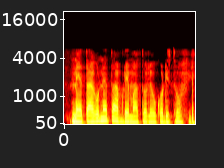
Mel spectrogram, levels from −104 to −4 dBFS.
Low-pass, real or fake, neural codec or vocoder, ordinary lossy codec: 5.4 kHz; real; none; AAC, 24 kbps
